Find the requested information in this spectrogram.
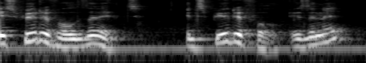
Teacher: when we just state our opinion and we do not expect a response, we make it falling.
